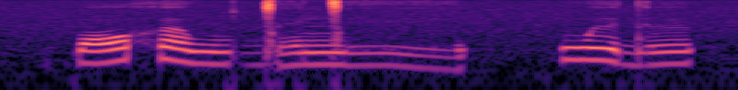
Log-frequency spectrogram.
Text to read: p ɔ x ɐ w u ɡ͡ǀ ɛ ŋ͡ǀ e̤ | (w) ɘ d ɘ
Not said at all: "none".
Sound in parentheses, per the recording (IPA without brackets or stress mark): w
